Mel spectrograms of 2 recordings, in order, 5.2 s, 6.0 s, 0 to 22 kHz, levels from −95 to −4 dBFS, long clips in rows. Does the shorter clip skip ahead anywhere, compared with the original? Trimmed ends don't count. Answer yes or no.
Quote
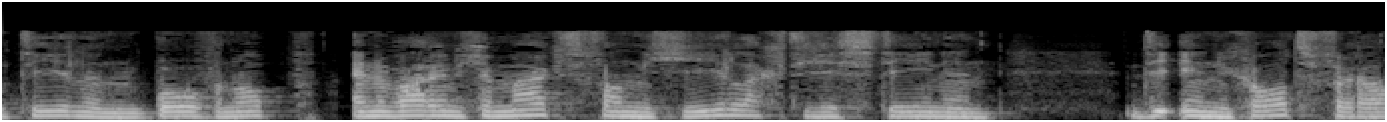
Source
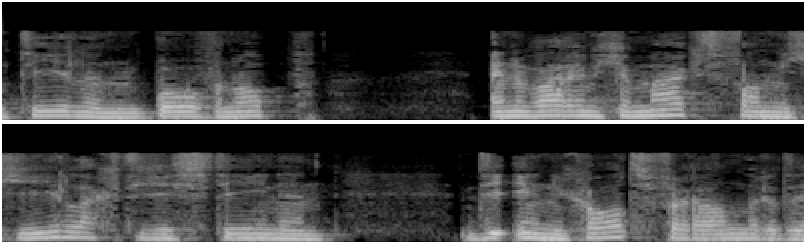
yes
